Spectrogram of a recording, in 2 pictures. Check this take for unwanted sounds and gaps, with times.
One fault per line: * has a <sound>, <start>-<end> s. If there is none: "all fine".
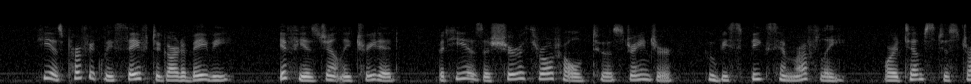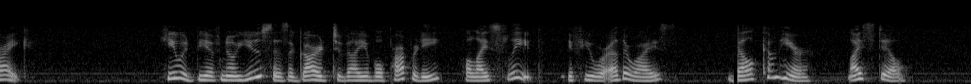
* has a dropout, 17.0-17.1 s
